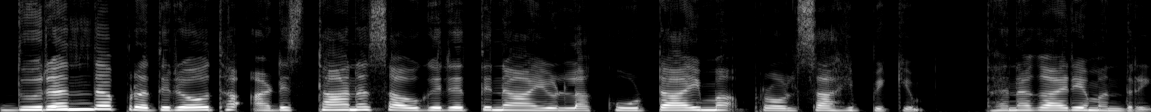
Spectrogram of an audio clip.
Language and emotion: Malayalam, neutral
